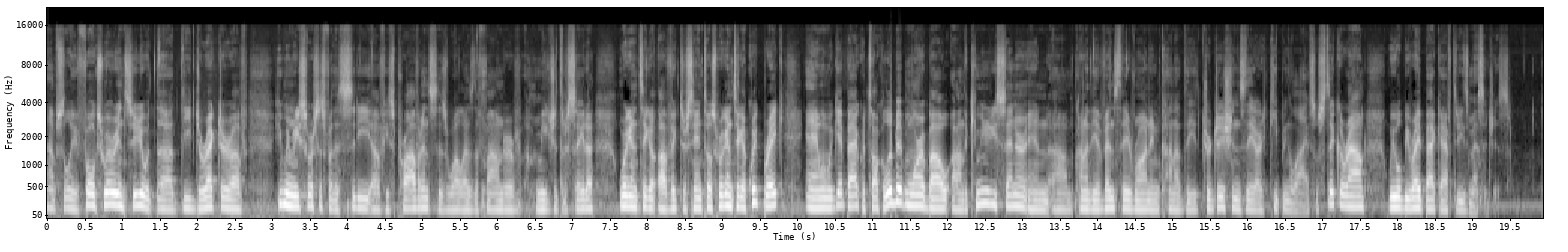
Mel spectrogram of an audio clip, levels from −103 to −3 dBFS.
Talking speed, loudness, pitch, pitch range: 255 wpm, -17 LUFS, 140 Hz, 125-165 Hz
